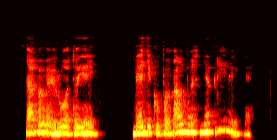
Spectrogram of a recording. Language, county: Lithuanian, Utena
